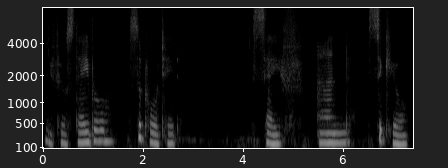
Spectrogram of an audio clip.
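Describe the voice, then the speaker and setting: A woman leading a guided meditation as a teacher, speaking softly and soothingly in short phrases with long pauses between them. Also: deep voice, fairly even intonation, slightly rough. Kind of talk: guided meditation, body scan.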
